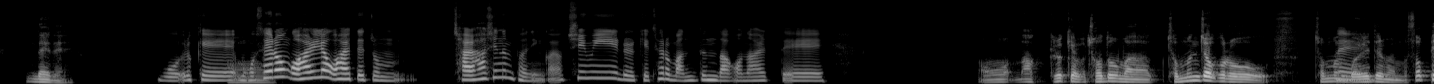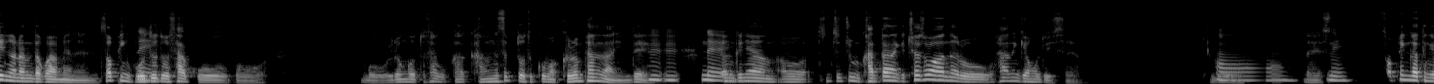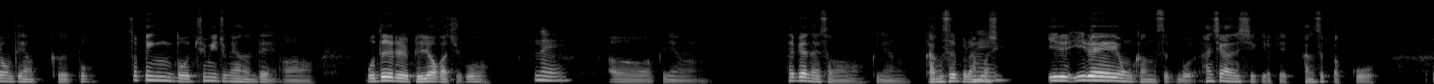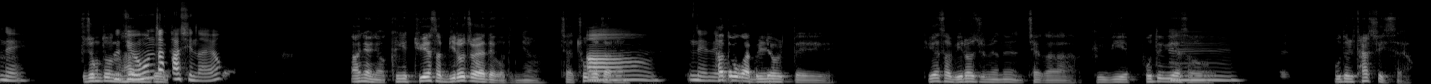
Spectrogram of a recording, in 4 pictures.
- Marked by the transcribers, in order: tapping
- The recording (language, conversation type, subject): Korean, unstructured, 기분 전환할 때 추천하고 싶은 취미가 있나요?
